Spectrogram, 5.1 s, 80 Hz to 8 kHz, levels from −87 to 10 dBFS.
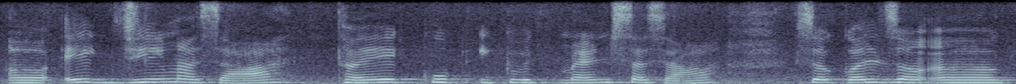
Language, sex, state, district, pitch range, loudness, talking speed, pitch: Konkani, female, Goa, North and South Goa, 240-275 Hz, -15 LUFS, 130 wpm, 250 Hz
